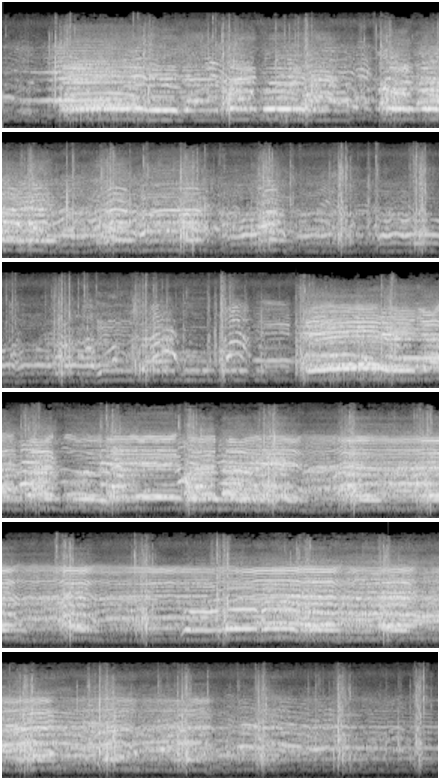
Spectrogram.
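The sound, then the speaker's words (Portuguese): A crowd of children shouting and calling out while playing games in a schoolyard, their overlapping high voices loud, surging in lively bursts with no break for the whole stretch. “Você está ouvindo a faixa …, do disco ….”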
